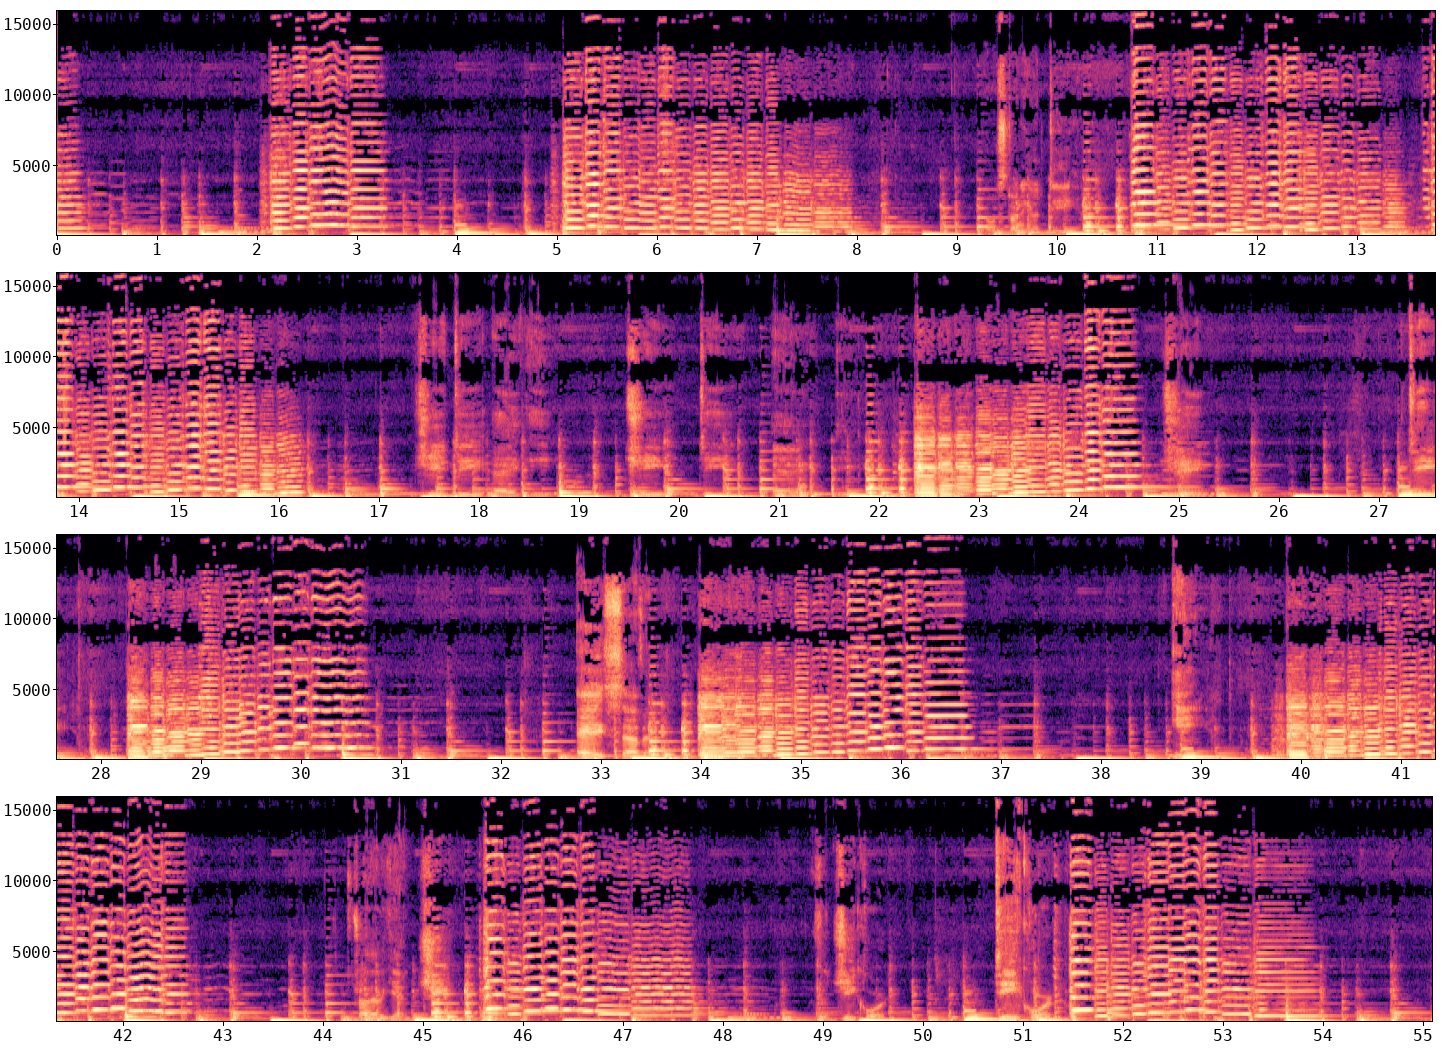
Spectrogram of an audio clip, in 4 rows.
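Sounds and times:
fiddle phrases: 0:00.0 - 0:55.0
steady low pulse: 0:17.4 - 0:22.5, 0:43.5 - 0:45.9.

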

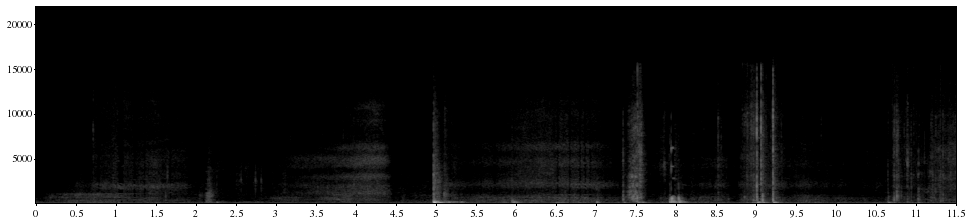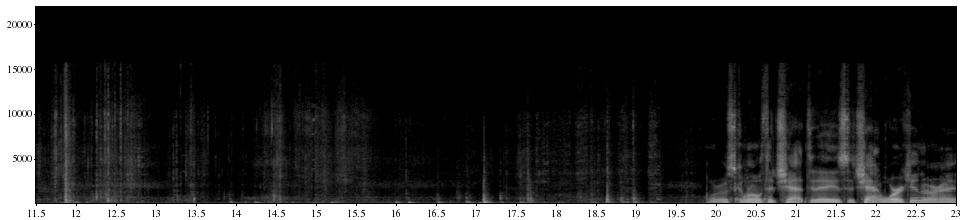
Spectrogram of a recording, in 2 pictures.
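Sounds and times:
wrapping torn and crinkled: 0:10.6 - 0:15.6.

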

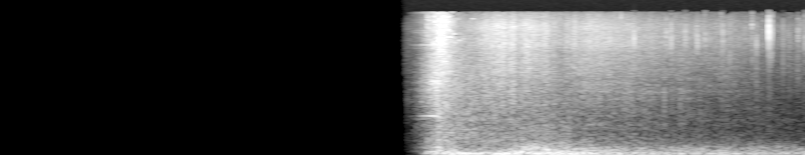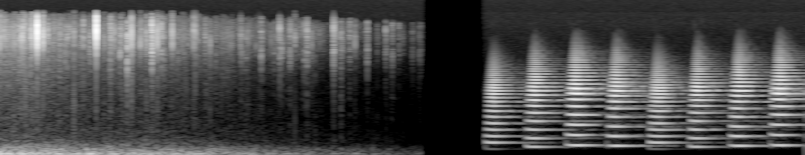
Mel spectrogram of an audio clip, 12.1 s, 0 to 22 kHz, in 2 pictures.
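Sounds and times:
deep rumble: 0:03.2 - 0:08.8
fire crackles: 0:03.2 - 0:09.2.

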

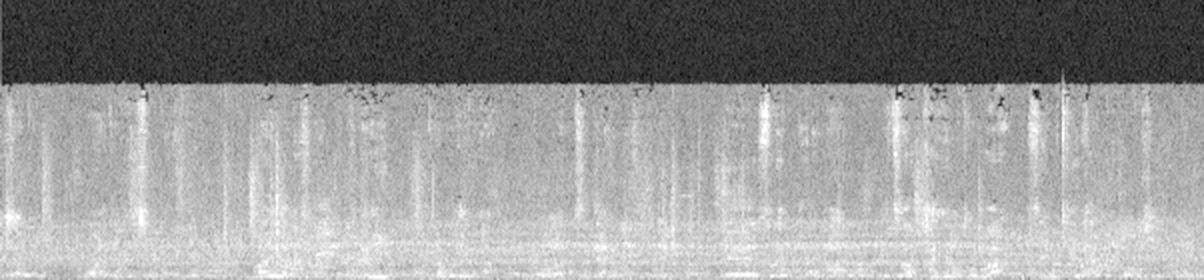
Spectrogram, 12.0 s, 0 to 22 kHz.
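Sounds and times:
chatter of many voices: 0:00.0 - 0:12.0
steady background noise: 0:00.0 - 0:12.0.

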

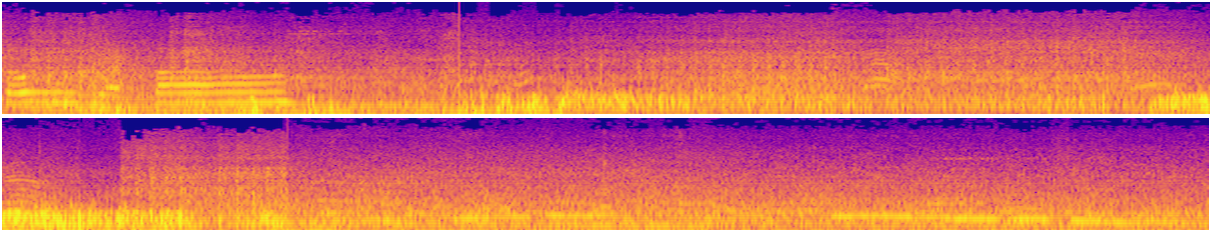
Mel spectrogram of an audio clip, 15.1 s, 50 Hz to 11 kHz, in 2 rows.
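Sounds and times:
wind buffeting microphone: 0:00.0 - 0:15.0
faint distant voices: 0:02.5 - 0:15.0.

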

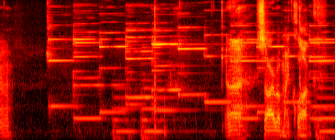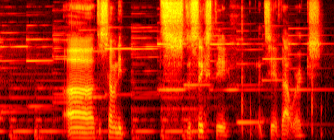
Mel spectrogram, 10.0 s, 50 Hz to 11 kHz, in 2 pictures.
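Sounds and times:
musical clock chiming tune: 0:00.7 - 0:10.0.

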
